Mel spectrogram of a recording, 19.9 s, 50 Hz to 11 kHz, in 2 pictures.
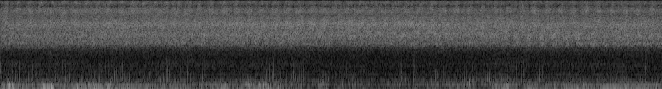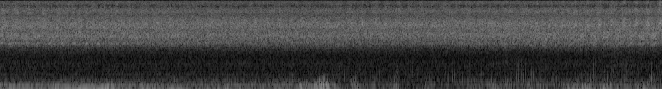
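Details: Cicadas in full chorus on an August 2020 morning along the Okawa River near Sakuranomiya Park, Osaka, Japan: a dense, steady high buzzing with a faint pulsing texture throughout, over low city rumble and footsteps.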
